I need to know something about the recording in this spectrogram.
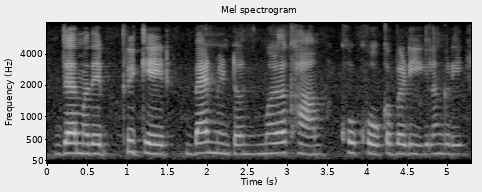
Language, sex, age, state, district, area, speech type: Marathi, female, 18-30, Maharashtra, Raigad, rural, spontaneous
